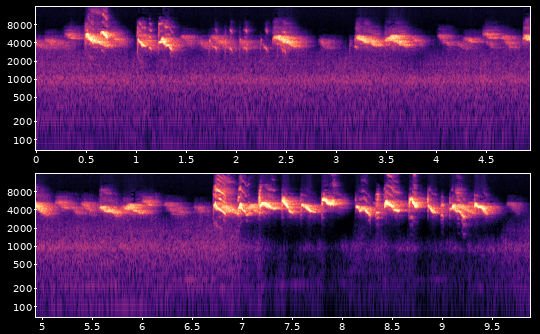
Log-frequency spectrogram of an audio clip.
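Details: Caged Oriental white-eye, the bird named Hercules, given mixed drinking water, opening into song: rapid run of high, thin twittering notes, continuous then louder and denser in the final seconds, over a low background hum.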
